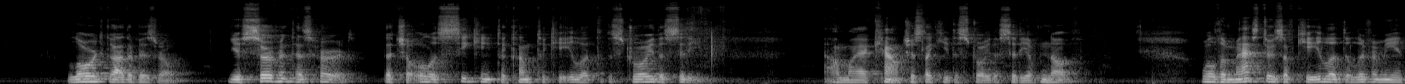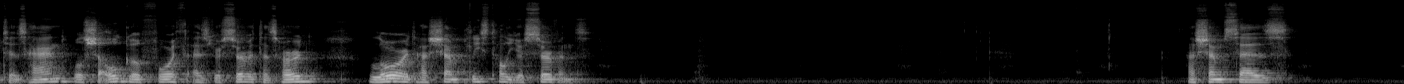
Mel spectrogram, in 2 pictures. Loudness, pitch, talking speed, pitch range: -27 LUFS, 120 Hz, 125 wpm, 110-145 Hz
